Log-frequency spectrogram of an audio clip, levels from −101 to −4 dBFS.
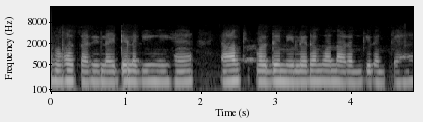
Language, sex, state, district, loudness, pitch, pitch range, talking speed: Hindi, female, Uttar Pradesh, Budaun, -45 LUFS, 170 Hz, 165-170 Hz, 200 wpm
